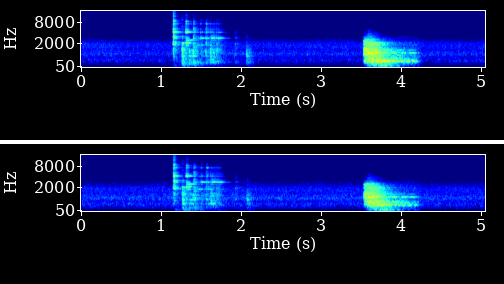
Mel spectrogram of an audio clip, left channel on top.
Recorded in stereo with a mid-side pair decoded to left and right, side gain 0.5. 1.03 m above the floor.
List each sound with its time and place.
1.1 s dishes clattering: 60° left, 1.4 m
3.5 s a clunk: 65° left, 1.5 m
